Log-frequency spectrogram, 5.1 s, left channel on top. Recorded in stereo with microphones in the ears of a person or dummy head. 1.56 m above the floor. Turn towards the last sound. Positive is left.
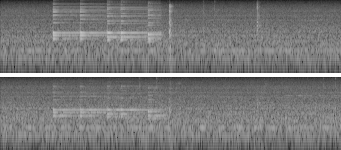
turn(degrees=80)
